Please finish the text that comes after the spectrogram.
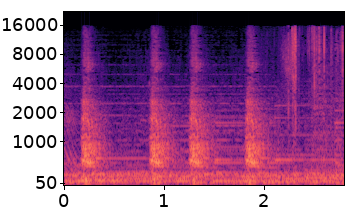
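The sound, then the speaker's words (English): A dog named Dot barks four or five times in short, sharp bursts at an uneven pace over a low rumbling background with no one talking. “You wanted a dog so badly that you made your stuffed dog real”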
